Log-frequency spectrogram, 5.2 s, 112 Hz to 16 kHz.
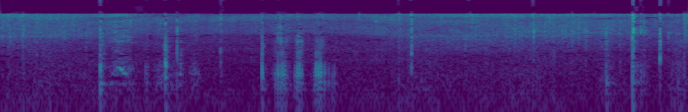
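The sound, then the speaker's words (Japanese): Burdock root sizzles as it is added to a tablespoon of hot sesame oil and stir-fried over high heat. Irregular crackles and sharp pops stand out over a quiet, steady hiss. “ごま油を大さじ1杯入れます。そしたらごぼうを入れていきます。”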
